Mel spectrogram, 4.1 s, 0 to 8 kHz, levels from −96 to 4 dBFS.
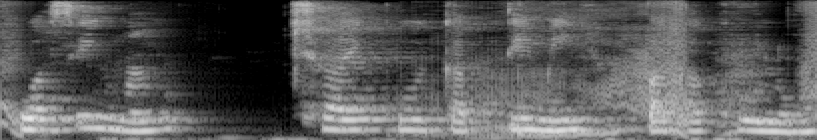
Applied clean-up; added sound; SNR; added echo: classical method WPE with log-MMSE.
